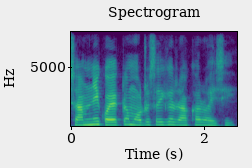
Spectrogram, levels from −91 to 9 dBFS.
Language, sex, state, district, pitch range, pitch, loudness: Bengali, male, West Bengal, Alipurduar, 205-235 Hz, 220 Hz, -17 LUFS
